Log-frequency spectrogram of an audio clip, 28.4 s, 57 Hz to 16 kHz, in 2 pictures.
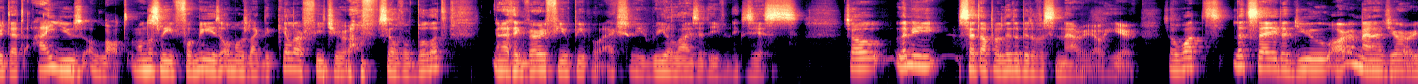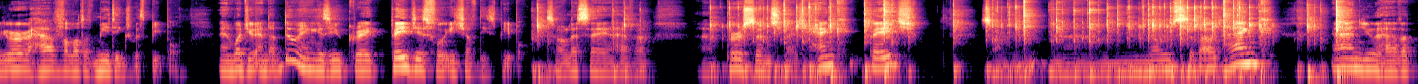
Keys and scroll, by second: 19.6 super+k, 23.0 shift+Return, 24.7 BackSpace, 27.3 super+k.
